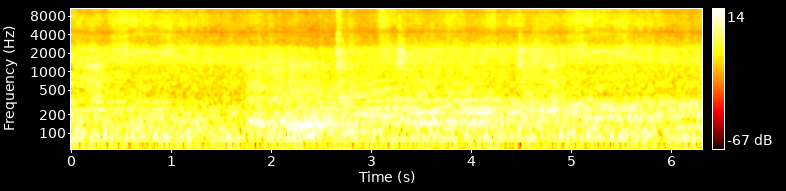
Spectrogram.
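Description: Steady low rumble of heavy machinery with a few sharp metallic clanks, from steel being cut up for scrap.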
